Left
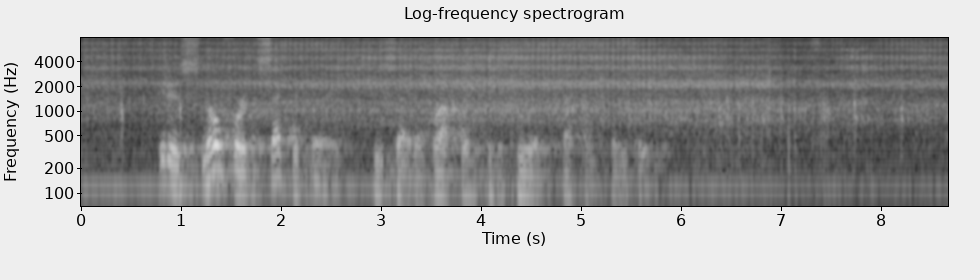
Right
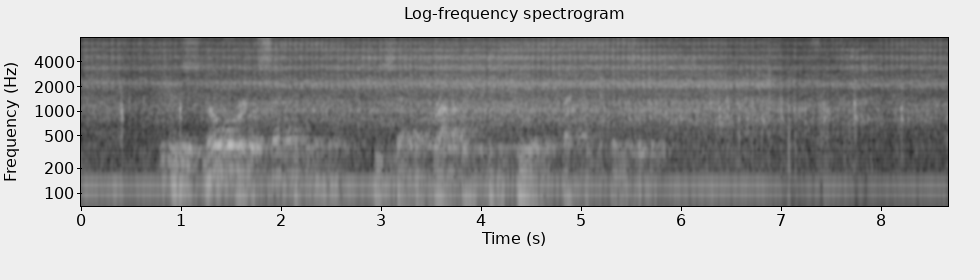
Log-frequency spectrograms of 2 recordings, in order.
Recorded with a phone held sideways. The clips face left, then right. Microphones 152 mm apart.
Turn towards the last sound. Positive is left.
turn(degrees=15)  # may be behind; listen again after turning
